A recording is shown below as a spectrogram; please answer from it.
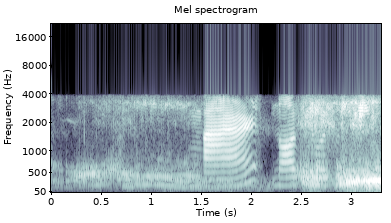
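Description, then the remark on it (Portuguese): A motorcycle engine drones and then roars by loudly, its pitch climbing briefly before fading, while a person speaks over the noise. “Você pode falar, responder aqui para mim, que passou uma moto aqui, não entendi.”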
